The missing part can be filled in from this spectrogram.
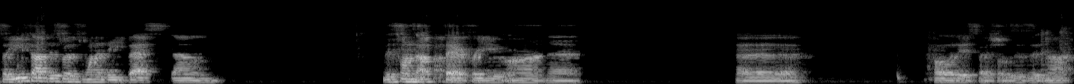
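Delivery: heavy sarcasm.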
